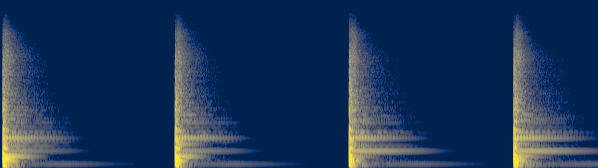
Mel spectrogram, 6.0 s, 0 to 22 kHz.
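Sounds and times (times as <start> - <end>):
snare drum: 0.0 - 0.3, 1.8 - 2.1, 3.5 - 3.8, 5.2 - 5.6.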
